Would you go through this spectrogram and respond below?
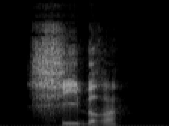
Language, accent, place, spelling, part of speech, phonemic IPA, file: French, France, Lyon, fibre, noun, /fibʁ/, LL-Q150 (fra)-fibre.wav
- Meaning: fibre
